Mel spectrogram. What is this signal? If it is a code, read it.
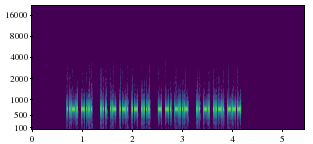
Morse code, heard as a keyed tone, about 52 wpm, 700 Hz. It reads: FB SARAH TNX INFO
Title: K1USN SST QSO Practice 50wpm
